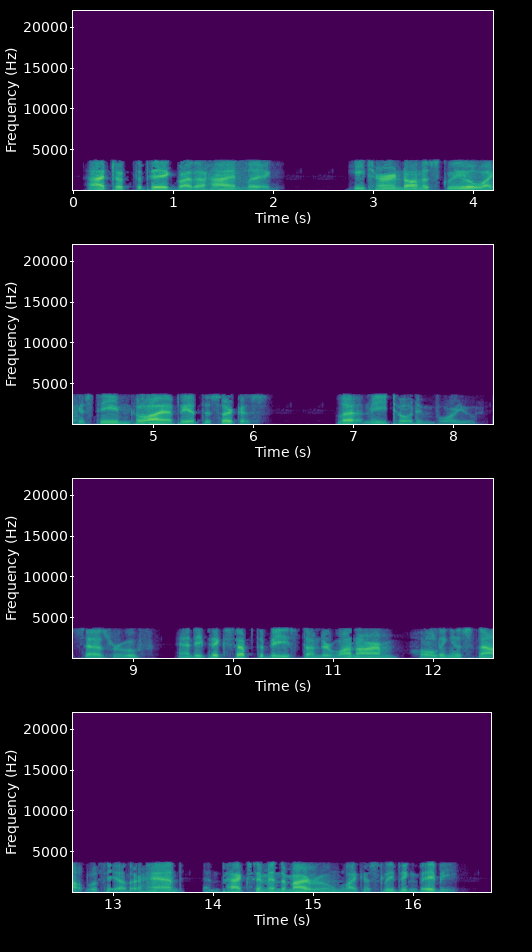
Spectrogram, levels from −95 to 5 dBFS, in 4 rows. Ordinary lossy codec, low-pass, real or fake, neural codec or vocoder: AAC, 24 kbps; 3.6 kHz; real; none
